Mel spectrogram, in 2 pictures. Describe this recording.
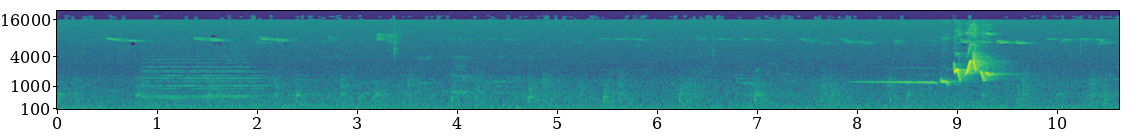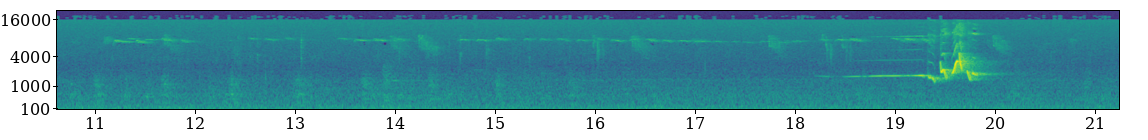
Saemangeum Area was formally a large wetland that supported many types of migratory and other birds. Roading has reached out over the sea and connected these small islands to the Korean mainland. The area is being heavily industrialized, and much construction can be heard in the distance as this Houhokekyo makes communication calls.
